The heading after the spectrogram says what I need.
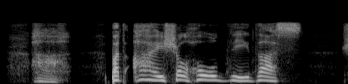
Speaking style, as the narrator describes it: she cried

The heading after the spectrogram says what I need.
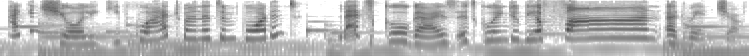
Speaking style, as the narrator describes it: Tim laughed and said

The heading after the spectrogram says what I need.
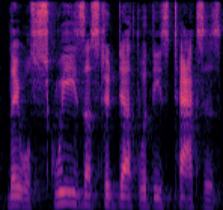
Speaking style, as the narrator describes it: you groan

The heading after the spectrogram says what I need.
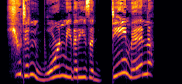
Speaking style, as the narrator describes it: I screamed

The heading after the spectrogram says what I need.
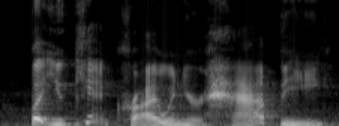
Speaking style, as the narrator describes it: said Little Rabbit

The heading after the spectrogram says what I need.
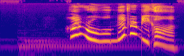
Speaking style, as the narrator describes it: Navi exclaimed

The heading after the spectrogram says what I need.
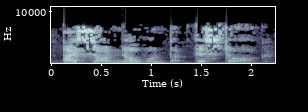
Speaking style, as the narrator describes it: growled Conan

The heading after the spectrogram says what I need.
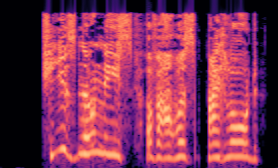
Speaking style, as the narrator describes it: she cried over the outpouring of mirth

